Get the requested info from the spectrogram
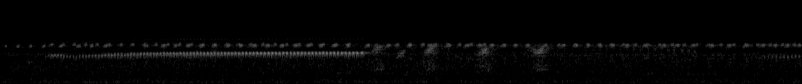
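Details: Tree frogs singing by a pond at night in mid-April in North-East Italy: fast, evenly pulsed croaking runs throughout, while a mole cricket's steady, pure trill plays underneath for the first few seconds.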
